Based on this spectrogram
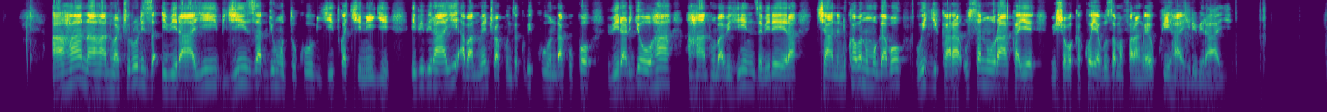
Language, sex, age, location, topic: Kinyarwanda, male, 25-35, Musanze, finance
